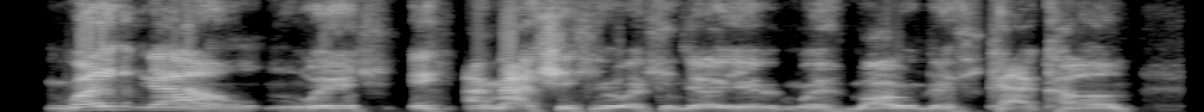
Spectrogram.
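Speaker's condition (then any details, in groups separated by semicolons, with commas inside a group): Cerebral palsy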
